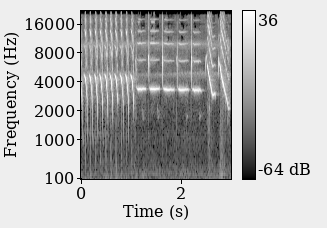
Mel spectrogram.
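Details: Canary song in a clear recording for training birds: a quick series of falling notes, flat sustained whistles repeated about three times a second, then sharp downward sweeps.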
